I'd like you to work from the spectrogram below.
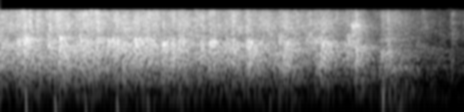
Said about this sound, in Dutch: Laten we deze mensen een applaus geven.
